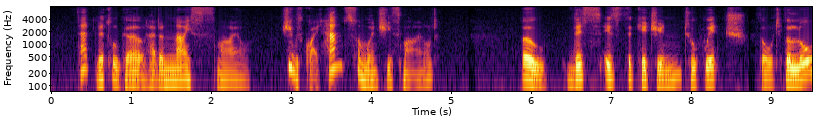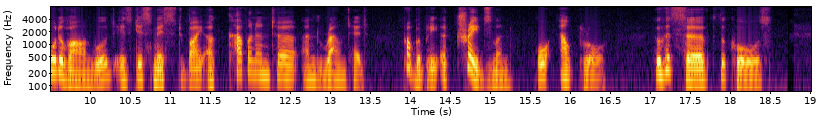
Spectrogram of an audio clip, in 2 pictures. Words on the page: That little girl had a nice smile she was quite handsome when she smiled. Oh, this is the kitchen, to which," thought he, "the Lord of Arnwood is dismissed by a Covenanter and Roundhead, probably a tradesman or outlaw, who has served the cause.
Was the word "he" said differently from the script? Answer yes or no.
yes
